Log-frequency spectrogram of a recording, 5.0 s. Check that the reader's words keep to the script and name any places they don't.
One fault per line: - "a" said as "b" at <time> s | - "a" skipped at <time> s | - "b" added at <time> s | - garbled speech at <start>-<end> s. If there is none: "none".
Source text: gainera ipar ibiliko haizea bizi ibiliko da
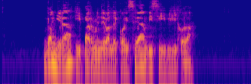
- "ibiliko" said as "mendebaldeko" at 2.0 s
